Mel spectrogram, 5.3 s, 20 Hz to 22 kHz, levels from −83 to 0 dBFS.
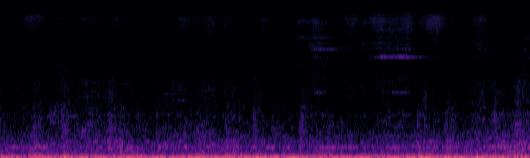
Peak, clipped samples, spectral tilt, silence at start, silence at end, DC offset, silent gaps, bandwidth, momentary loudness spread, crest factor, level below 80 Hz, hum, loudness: -22 dBFS; under 0.1%; -6.5 dB/octave; 0 s; 0 s; under 0.1%; none; 14.5 kHz; 3 LU; 12 dB; -34 dBFS; none; -43 LUFS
